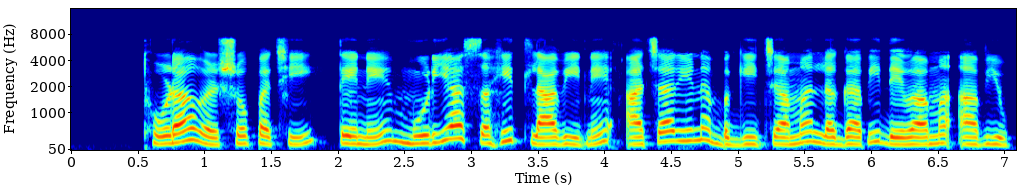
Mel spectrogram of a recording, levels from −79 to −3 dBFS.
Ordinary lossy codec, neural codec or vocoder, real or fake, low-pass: none; none; real; 7.2 kHz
